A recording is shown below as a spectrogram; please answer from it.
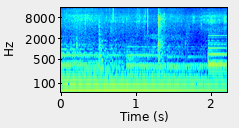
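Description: Soft background music: a sustained synth chord held steady, with a few faint clicks.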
